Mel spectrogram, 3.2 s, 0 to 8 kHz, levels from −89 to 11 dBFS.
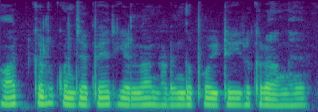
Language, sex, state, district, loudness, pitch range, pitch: Tamil, male, Tamil Nadu, Nilgiris, -15 LUFS, 130-135 Hz, 130 Hz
